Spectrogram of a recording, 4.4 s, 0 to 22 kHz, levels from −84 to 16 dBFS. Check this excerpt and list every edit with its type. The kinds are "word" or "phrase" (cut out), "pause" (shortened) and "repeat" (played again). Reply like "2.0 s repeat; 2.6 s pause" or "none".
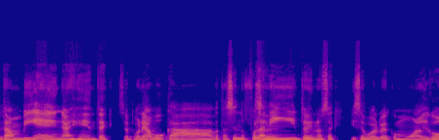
1.1 s word; 2.1 s phrase; 3.3 s word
